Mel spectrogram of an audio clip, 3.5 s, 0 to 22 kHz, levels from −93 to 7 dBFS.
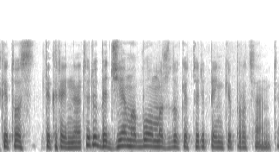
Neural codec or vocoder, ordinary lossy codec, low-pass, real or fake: none; AAC, 48 kbps; 7.2 kHz; real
